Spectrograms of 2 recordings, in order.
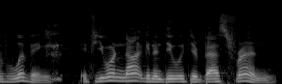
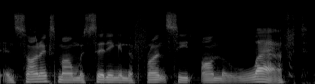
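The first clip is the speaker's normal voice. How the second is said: ordinary talk, nothing marked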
